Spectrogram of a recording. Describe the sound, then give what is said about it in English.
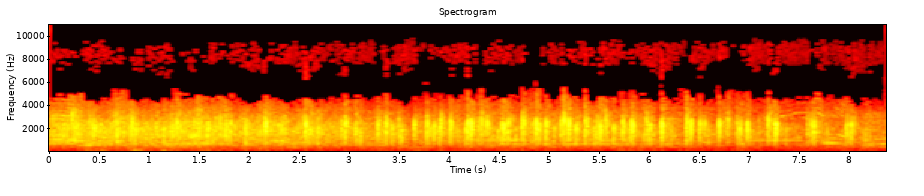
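A church audience claps its hands steadily and densely throughout, the sharp overlapping claps forming a continuous loud wash with crowd noise and raised voices mixed in. “Clap your hands. Shout unto the Lord. Cry out to Him.”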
